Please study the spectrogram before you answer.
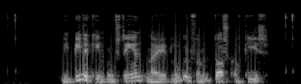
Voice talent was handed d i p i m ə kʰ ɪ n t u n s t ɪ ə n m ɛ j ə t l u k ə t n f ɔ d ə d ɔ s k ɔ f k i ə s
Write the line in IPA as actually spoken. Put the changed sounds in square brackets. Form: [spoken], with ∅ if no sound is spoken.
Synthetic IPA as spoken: d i p i [n] ə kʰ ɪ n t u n s t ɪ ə n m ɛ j ə t l u k ə [∅] n f ɔ [n] ə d ɔ s k ɔ f k i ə s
